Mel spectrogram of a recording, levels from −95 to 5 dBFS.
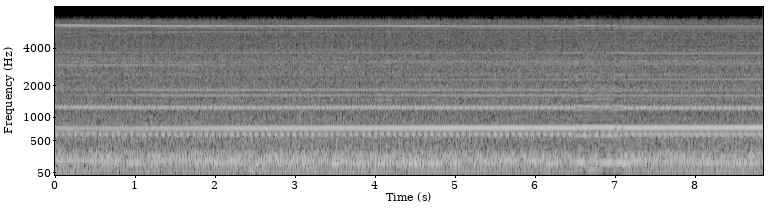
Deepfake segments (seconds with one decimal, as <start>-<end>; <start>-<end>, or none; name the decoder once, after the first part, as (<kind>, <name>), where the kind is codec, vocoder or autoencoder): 6.5-7.1 (vocoder, BigVGAN v2)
